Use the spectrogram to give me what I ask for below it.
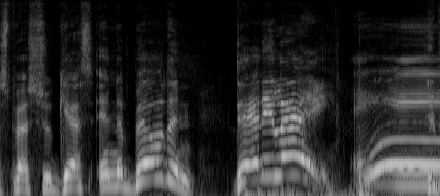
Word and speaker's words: DaniLeigh: We got a special guest in the building, DaniLeigh. Hey. You pronounced it right?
